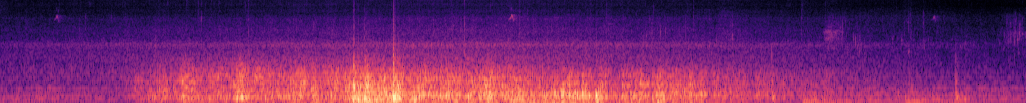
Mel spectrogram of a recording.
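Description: A long roll of thunder that builds about two seconds in, peaks with a sharp crack around the middle, and rumbles away over several seconds.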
